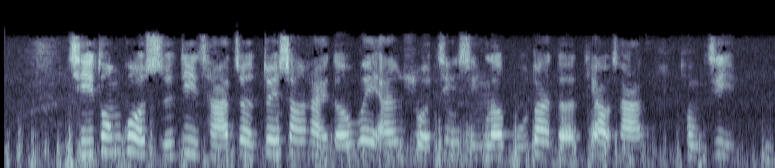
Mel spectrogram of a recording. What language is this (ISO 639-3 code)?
zho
